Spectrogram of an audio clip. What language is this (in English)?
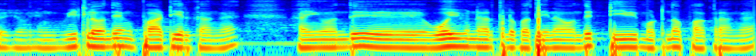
Tamil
